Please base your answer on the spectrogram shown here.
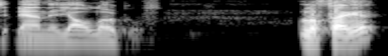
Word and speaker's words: Lafayette: How do How do you pronounce it down there, y'all? Locals. Lefayet. Lefayet.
